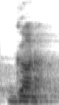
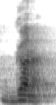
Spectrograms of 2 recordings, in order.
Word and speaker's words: gonna: Alright, so let's start with the first word, gonna. Gonna is a reduction of going to, and it's used when we talk about the future. Notice that it's not gonna, it's pronounced gonna.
